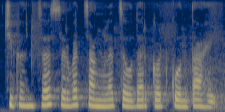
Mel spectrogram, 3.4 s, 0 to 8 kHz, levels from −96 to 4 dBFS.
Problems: constant background noise, background conversations at intervals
